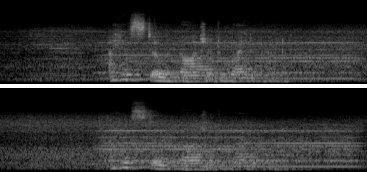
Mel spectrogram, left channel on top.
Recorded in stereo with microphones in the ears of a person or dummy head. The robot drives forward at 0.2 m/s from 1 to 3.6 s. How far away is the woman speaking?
About 1.1 m.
